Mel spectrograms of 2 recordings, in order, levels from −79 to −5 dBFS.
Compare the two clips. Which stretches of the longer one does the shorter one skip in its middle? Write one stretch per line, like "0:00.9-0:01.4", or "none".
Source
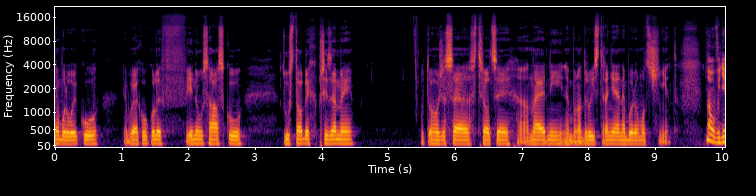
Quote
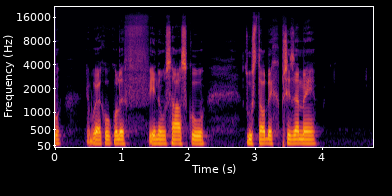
none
